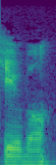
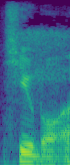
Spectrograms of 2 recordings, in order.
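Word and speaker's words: Huebel: And Rob Hubel, I think, is that how you say it? Hubel, the dude from... – I think it's just Hubel. – Hubel, okay.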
